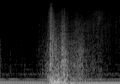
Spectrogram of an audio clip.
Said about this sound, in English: You see as now one of the goons has slammed his body against the door, trying to break it open, but slipping on the oil.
